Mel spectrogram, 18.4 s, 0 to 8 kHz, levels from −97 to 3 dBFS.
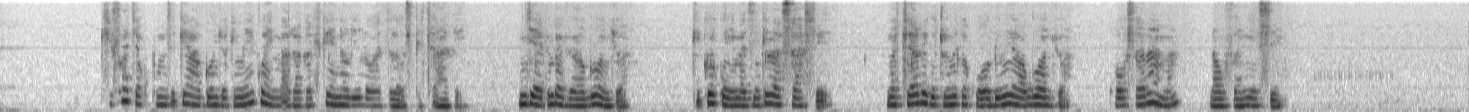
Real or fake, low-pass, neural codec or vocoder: real; 7.2 kHz; none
